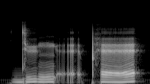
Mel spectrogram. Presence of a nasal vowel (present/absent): absent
